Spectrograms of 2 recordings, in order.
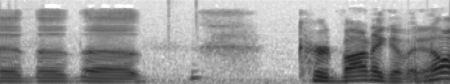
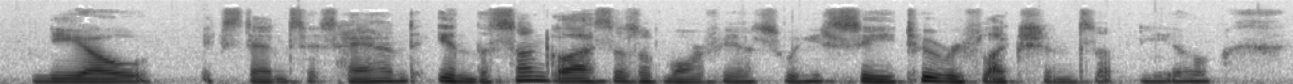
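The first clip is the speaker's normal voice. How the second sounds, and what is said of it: Calm public-radio announcer voice. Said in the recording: “I'm doing my NPR voice ... you're just being John Malkovich ... I was trying to do my NPR”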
